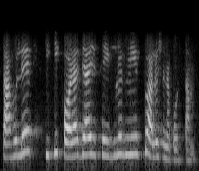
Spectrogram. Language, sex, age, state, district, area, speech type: Bengali, female, 18-30, West Bengal, Paschim Bardhaman, urban, conversation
